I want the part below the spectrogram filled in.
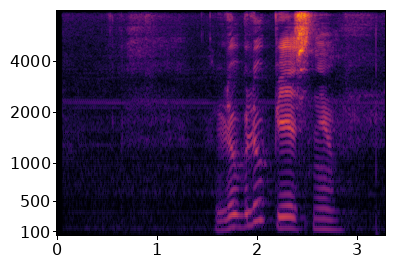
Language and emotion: Russian, neutral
